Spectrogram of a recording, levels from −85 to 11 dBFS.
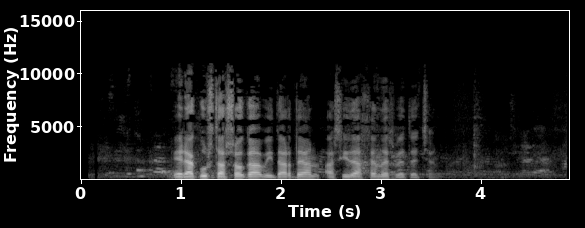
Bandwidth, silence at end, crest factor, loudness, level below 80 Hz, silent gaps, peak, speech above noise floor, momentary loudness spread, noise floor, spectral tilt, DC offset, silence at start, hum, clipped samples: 11 kHz; 0.25 s; 24 dB; -22 LUFS; -76 dBFS; none; 0 dBFS; 32 dB; 18 LU; -55 dBFS; -3.5 dB/octave; under 0.1%; 0.45 s; none; under 0.1%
